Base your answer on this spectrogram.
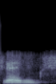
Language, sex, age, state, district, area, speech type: Tamil, female, 60+, Tamil Nadu, Salem, rural, conversation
